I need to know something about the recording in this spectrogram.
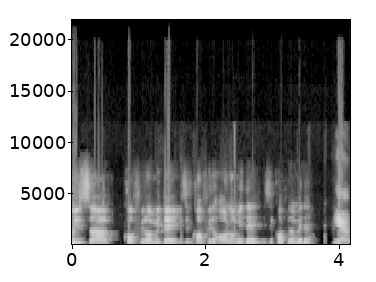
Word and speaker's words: Olomide: Okay, how do you pronounce Koffi Olomide? Yeah, Olomide.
